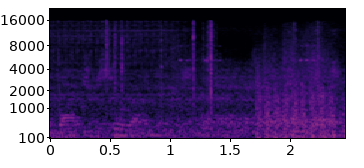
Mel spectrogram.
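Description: A rifle is handled and reloaded with sharp metallic clicks.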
